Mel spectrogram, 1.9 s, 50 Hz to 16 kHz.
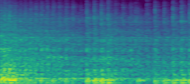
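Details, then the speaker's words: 2004 Royal Enfield Military single with short exhaust, just started on choke via decompressor: loose, even single-cylinder thump at idle with crisp exhaust bark, no knocks or misses; healthy idle, short exhaust sounds great. "That sounds great. Yeah, that short exhaust is really nice. The long exhaust sounds kind of crummy."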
